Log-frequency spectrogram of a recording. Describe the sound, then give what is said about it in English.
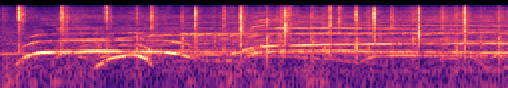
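A crowd of fans cheers and shouts continuously as the players' team bus departs for the airport, with high whoops and rising yells layered over a steady roar of excited voices for the whole few seconds. “Of course, people here cheering them on as the excitement builds up.”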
